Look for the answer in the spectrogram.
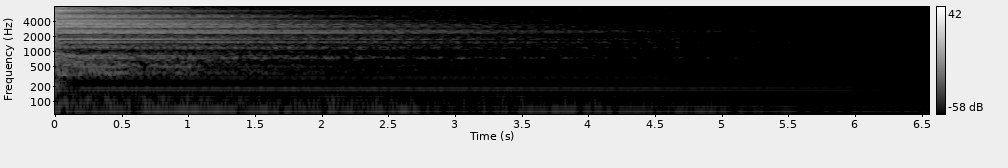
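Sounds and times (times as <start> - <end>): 
crash cymbal tip hit: 0.0 - 2.8.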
